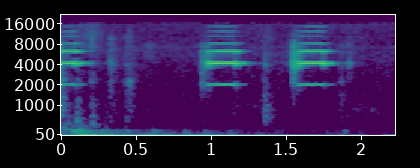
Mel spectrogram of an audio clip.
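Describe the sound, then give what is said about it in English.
Two short, high-pitched electronic beeps from a smoke alarm sound about half a second apart, clear and piercing over a faint low rumble, with no voices. “Is that the smoke alarm?”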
